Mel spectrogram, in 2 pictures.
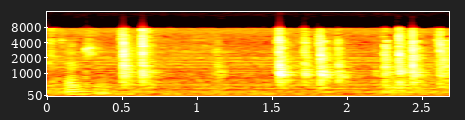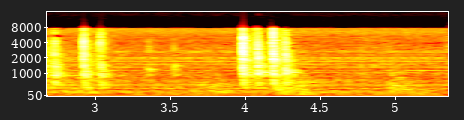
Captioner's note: keys clacking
